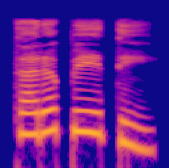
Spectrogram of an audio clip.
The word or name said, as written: ತರಪೇತಿ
